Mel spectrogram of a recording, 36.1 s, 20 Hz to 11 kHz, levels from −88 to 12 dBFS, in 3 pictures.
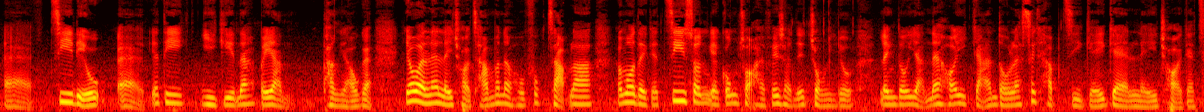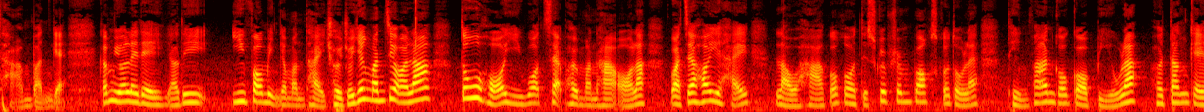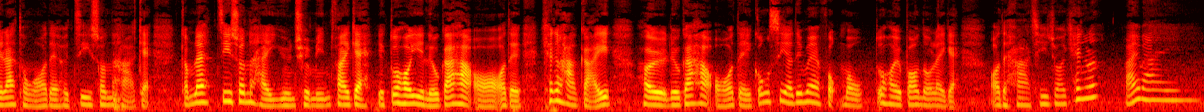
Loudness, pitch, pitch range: -22 LUFS, 180 Hz, 160-220 Hz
